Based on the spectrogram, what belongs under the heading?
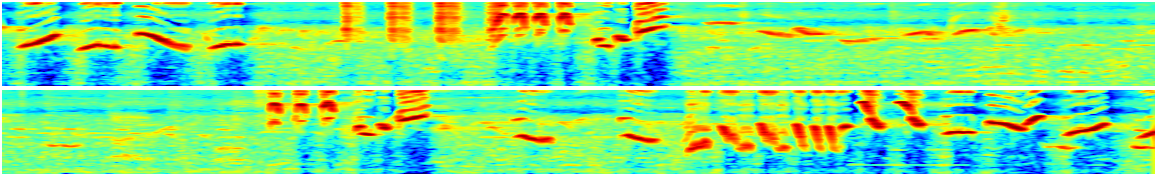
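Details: White-rumped shama tested after moulting. Bursts of rapid, loud whistles and sharp chips alternate with a quieter stretch in the middle, then the energetic varied phrases resume.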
